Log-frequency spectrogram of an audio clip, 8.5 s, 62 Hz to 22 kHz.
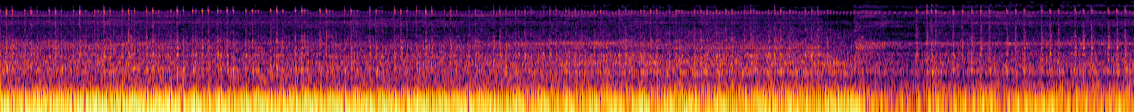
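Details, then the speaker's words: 1967 VW Beetle air-cooled flat-four that had a varnish-filled carburetor, running on its own: deep, steady, even thrum with no hiss or hunting. No vacuum leaks and good power; normal idle. "we've got no vacuum leaks. So that's good. She's got good power."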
